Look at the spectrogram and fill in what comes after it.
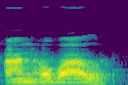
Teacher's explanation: it was called kobal with a glottal stop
